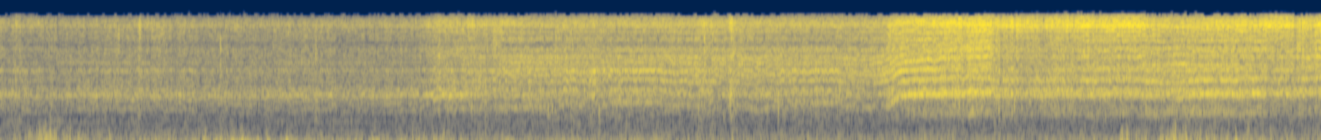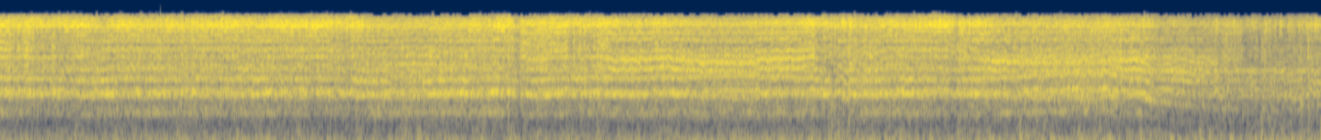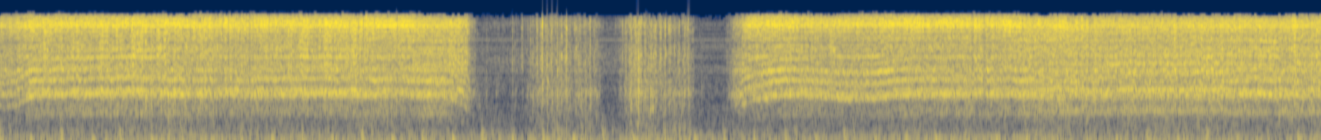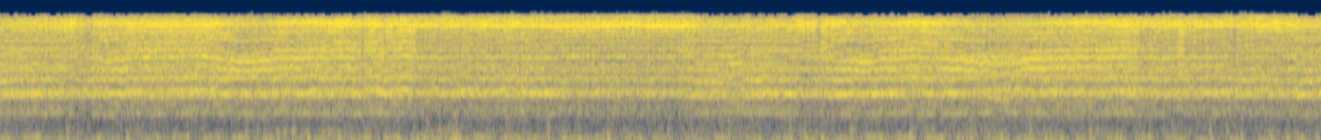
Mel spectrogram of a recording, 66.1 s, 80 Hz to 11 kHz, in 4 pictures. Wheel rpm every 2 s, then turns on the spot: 60, 50, 60, 100, 100, 120, 160, 170, 170, 170, 160, 160, 160, 160, 160, 130, 120, 170, 170, 70, 30, 110, 160, 160, 160, 170, 170, 170, 170, 160, 160, 160, 160.
38-42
